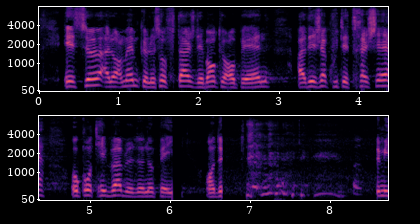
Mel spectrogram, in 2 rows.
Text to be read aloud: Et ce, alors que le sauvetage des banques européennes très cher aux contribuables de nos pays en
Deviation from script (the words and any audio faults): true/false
true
